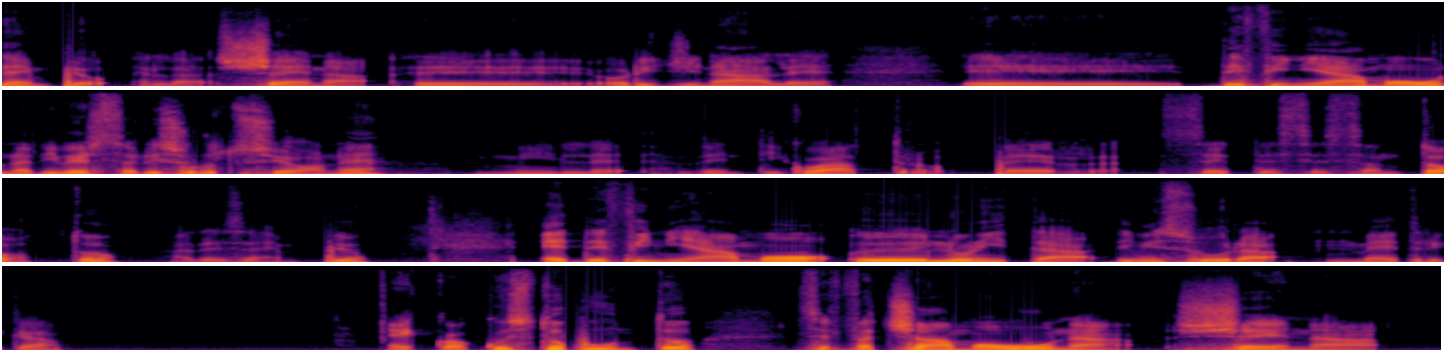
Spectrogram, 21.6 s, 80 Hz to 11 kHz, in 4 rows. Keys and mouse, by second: 14.3-21.6 drag.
